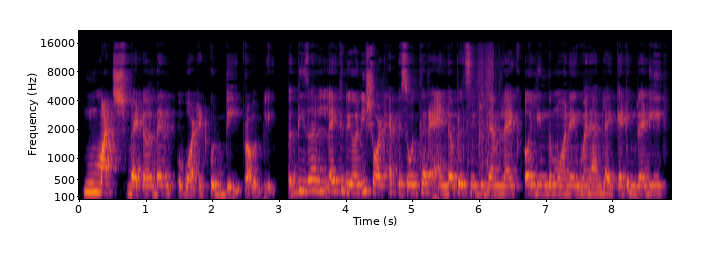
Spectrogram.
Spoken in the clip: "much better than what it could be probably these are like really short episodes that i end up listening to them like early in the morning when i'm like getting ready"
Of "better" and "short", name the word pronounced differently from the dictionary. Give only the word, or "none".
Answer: none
